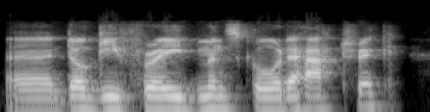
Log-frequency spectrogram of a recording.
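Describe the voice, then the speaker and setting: Brief: football fan guest, easygoing anecdote, mid pitch, dull lo-fi call sound. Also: male voice, moderate pace. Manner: anecdotal, relaxed storyteller. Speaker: guest pundit. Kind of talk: casual chat.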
